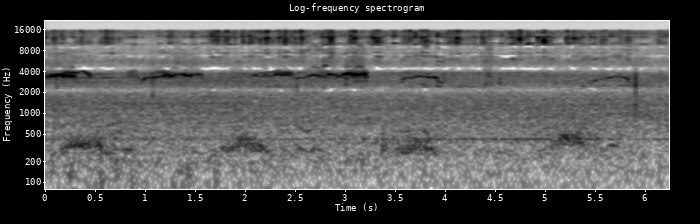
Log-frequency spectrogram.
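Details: Pigeons kept for sale give low, soft, muffled coos in short bursts about every one and a half seconds, over a steady hiss, with faint thin high whistles from other birds.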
